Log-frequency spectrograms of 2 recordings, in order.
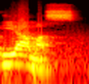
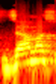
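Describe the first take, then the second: First: Llamas begun with a "y" glide, "yamas"; double-l as y. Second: Llamas begun with a "j" sound, "jamas"; double-l as j. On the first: Teacher offering viewers the other variant, y sound. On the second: Teacher offering viewers one accepted variant, j sound. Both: Shown as a demonstration. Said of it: "Llamas or llamas".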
